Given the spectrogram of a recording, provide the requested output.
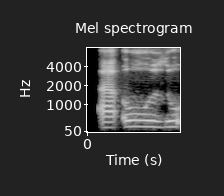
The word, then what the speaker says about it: أعوذ: அப்போ அஊது நம்ம என்ன பண்ணிடக்கூடாது, அந்த ஐனையும் அலிஃப் மாதிரி ப்ரொனவுன்ஸ் பண்ணிடக்கூடாது. அஊது அப்படி படிக்கக்கூடாது. அஊது பில்லாஹி மினஷ் ஷைத்தானிர் ரஜீம்.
